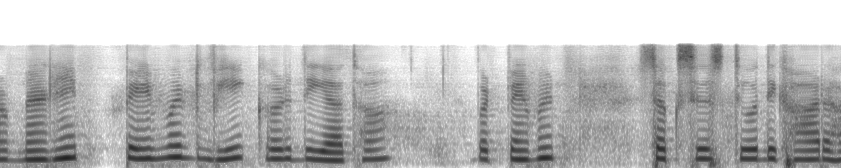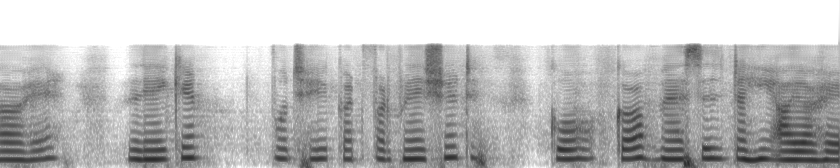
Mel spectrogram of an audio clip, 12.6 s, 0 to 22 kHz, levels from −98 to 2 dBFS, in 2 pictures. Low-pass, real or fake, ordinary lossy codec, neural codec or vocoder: 7.2 kHz; fake; none; codec, 16 kHz, 0.7 kbps, FocalCodec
